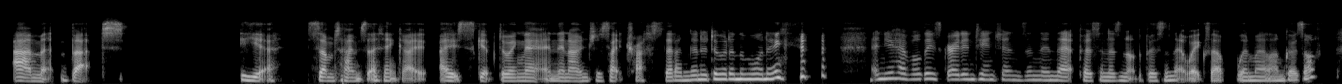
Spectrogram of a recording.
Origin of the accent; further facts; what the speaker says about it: New Zealand; I'm from New Zealand, so my accent's gonna be really weird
